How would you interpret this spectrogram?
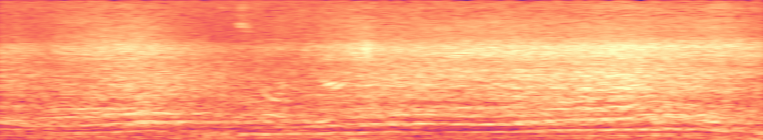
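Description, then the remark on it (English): A stunt car's engine rumbles steadily and grows slightly louder, its pitch climbing a little as the car is driven onto a set, over a wash of broad background noise. “Why don't we go ahead and bring out the hero car and let everybody see it?”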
